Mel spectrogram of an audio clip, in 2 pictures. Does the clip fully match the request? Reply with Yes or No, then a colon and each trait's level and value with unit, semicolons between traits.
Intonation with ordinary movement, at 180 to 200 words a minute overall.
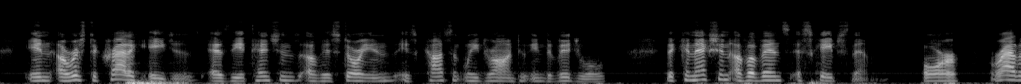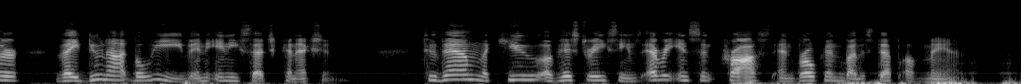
No: average, 3.9 semitones; slow, 135 wpm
